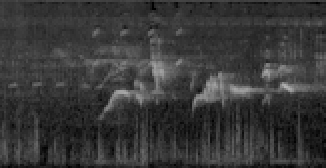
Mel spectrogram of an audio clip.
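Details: White-breasted waterhen, a mother accompanied by two chicks: a clear whistled note sweeping upward, followed by a second rising whistle that levels into a drawn-out tone, with faint low rumbling noise beneath.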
